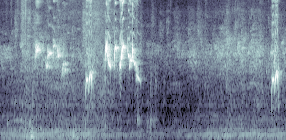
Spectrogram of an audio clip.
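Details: {'text': 'Red-whiskered bulbul of the Indo strain sings a quick burst of bright, whistled warbling notes lasting under a second. A softer chirp comes earlier and a short final note follows, with faint background chatter between the phrases.'}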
